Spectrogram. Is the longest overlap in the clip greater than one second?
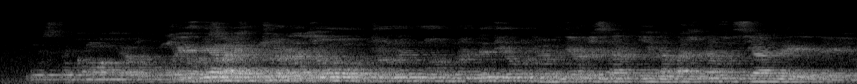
Yes, from 1.7 s

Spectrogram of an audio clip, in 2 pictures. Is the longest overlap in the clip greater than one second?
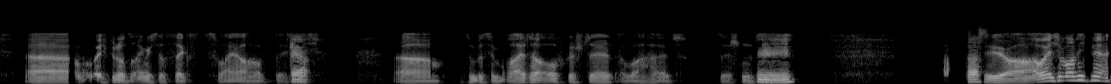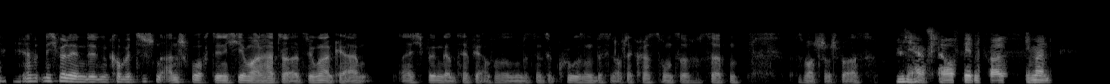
No

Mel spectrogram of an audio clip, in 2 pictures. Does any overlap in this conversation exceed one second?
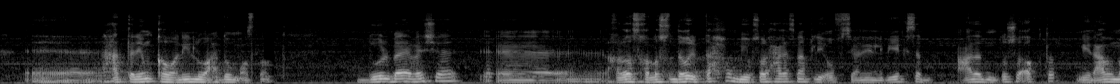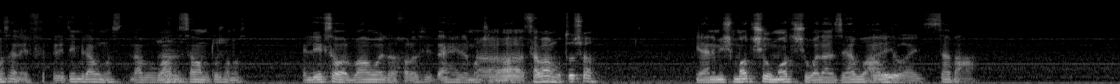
No

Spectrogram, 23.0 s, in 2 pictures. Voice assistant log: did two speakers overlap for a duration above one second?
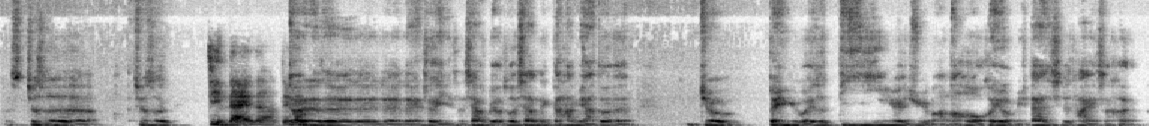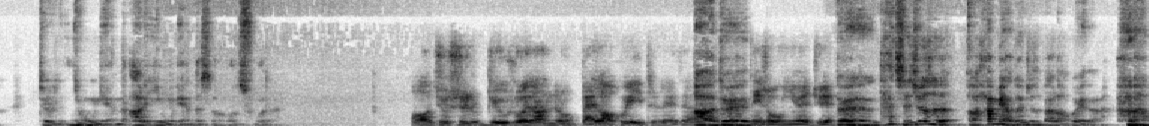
No

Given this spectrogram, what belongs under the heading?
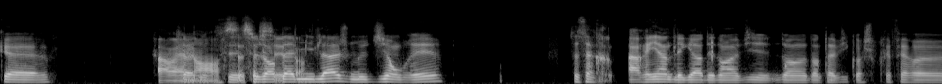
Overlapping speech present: Yes, from 1.8 s

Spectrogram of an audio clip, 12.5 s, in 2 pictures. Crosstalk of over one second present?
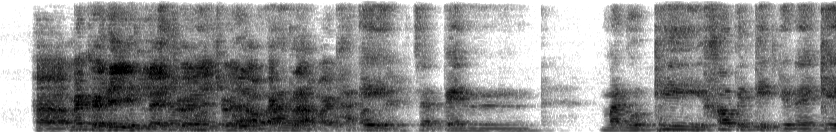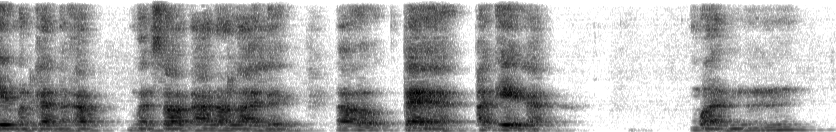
Yes, from 1.2 s

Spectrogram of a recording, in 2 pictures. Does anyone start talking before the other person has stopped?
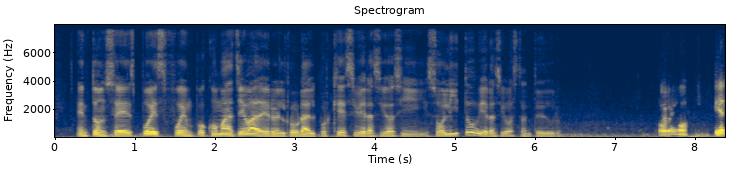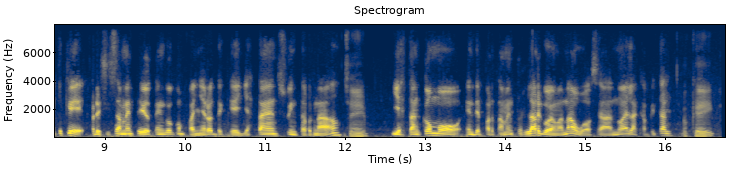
No

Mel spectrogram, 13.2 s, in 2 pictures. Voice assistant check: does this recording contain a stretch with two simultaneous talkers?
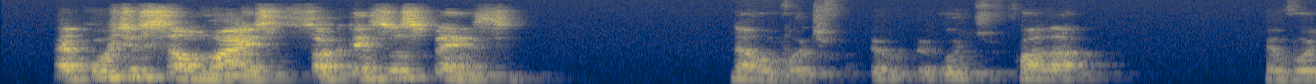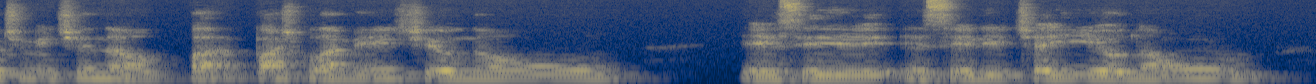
No

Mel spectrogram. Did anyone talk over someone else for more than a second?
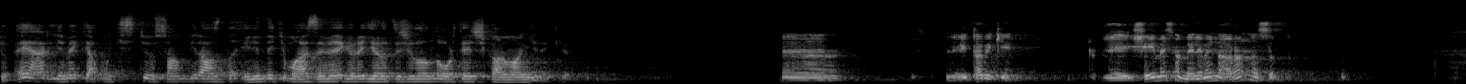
No

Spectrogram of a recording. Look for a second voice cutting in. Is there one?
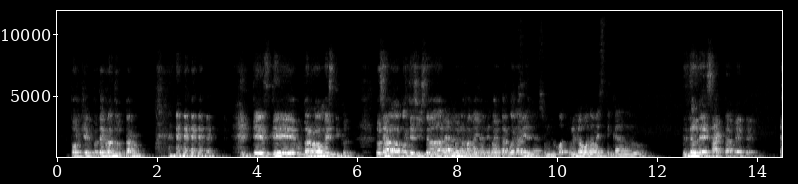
Yes, from 7.7 s

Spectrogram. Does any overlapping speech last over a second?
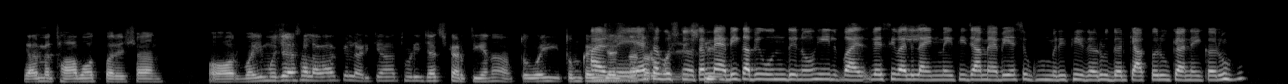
Yes, from 5.9 s

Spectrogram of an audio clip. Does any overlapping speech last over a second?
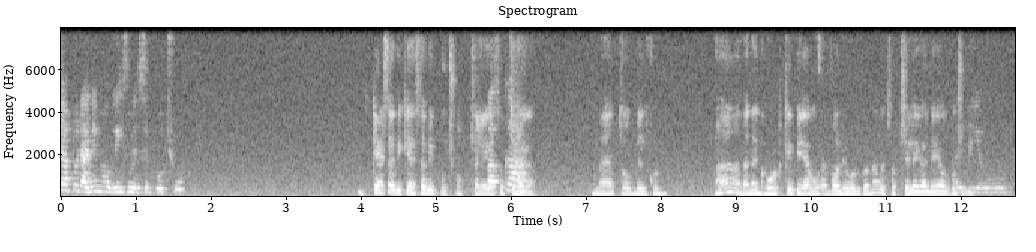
No

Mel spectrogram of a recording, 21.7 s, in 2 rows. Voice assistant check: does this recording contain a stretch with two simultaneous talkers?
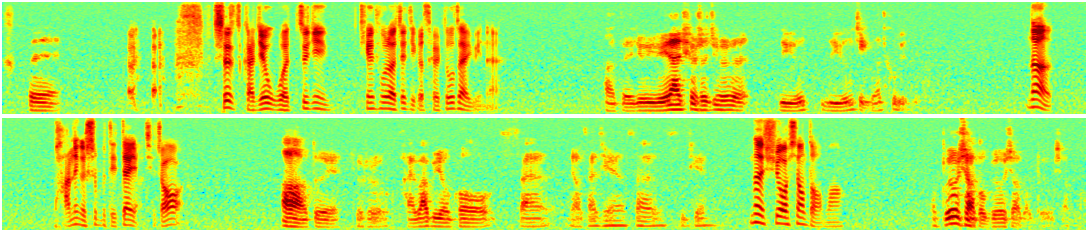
No

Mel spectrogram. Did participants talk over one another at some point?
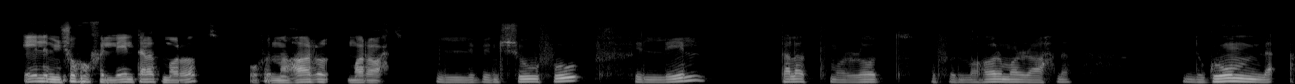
No

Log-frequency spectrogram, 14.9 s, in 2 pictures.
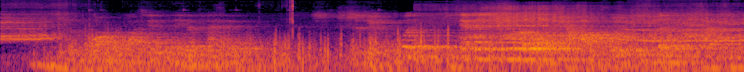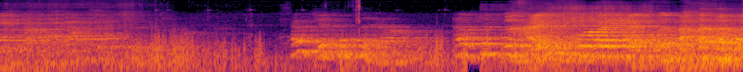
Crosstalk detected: Yes, from 12.5 s

